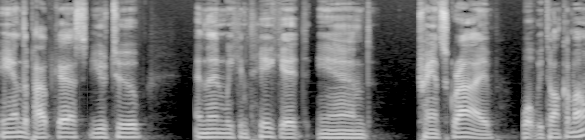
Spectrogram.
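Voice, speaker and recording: A man with a Michigan accent speaks at a fairly slow pace and a very deep, low pitch, with fairly even intonation. The recording is very clean, with a silent background. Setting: radio studio. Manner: hesitant, filler-heavy.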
